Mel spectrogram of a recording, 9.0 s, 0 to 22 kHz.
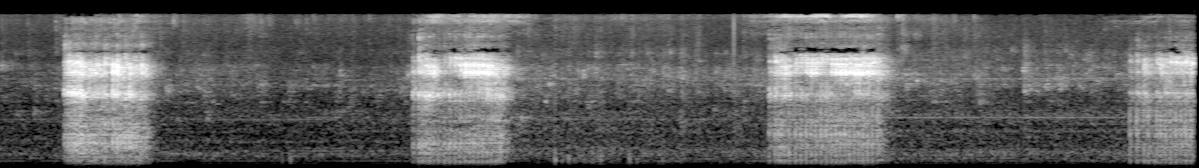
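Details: Female bully-breed dog snoring like a pig: loud, hissing, rattly snores about every two and a half seconds, roughly 22 a minute, with quiet gaps between.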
